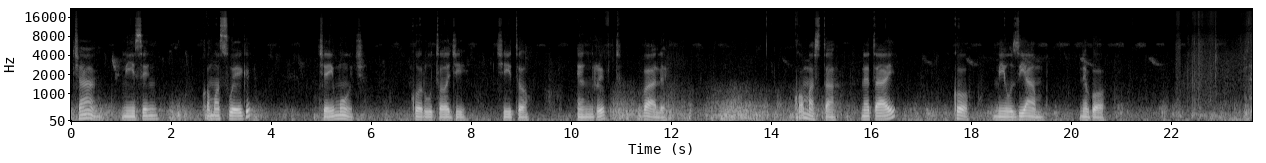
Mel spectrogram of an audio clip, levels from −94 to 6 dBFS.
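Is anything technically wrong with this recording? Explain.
Yes, there are two related timing faults in this speech.

Clock drift between sender and receiver runs through the whole clip. The sender's clock is about 2 percent slow, so the receiver's buffer keeps draining and has to be topped up. You hear that as small, irregular timing hiccups rather than any tonal change.

Repeated timing corrections run from 0.78 s to 23.37 s. The receiver keeps repeating short slivers to cover the shortfall, which plays the speech at 98% speed and adds roughly half a second overall. The edits are unevenly spaced.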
